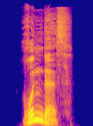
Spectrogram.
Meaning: strong/mixed nominative/accusative neuter singular of rund
- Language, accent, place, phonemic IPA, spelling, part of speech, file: German, Germany, Berlin, /ˈʁʊndəs/, rundes, adjective, De-rundes.ogg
